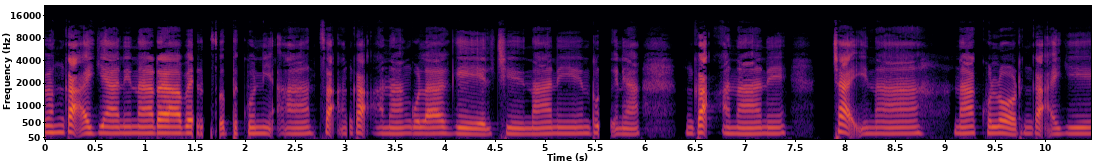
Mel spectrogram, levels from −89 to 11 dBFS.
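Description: From 1.47 to 1.75 s, AAC frame loss with muting breaks the speech into several soft gaps, about 210 ms lost across 280 ms, the longest run about a tenth of a second. Further holes follow at 3.01 to 3.05 s (40 ms) and 5.53 to 5.66 s (130 ms). The gap lengths fit 10 ms frames, likely from low-delay AAC, with each missing frame decoded as silence. The overlapping windows fade the sound out and back in, so the edges are smooth. That sets these apart from hard sample dropouts, which click, and from concealment, which fills the hole with repeated sound.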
